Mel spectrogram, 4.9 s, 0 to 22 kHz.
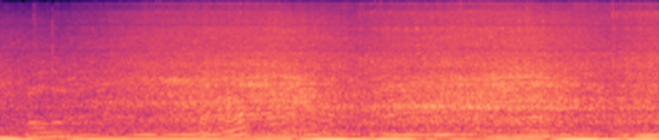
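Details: Honda Civic Type R EP3 started after a year parked: the idle won't settle, with revs rising and sagging every second or two. The idle control valve is sticking; a warm idle should be 1000 rpm.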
